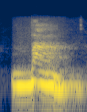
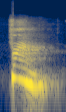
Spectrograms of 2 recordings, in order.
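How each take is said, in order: First: The word begins with a v sound. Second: The word begins with an f sound. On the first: The speaker calls it wrong. "no van" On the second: The speaker calls it right. "Fan, no van, porque es alemán"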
